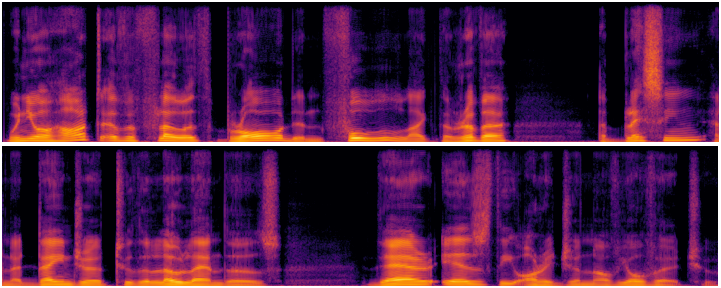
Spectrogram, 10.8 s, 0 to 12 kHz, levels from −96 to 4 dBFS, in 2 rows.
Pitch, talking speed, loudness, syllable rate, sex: 125 Hz, 140 wpm, -18 LUFS, 4.0 syllables/s, male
